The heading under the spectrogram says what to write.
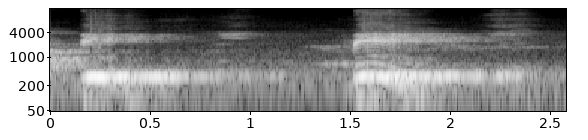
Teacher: just দুইটা ঠোঁট একসাথে হবে, জাস্ট কুইকলি ছেড়ে দিবা,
